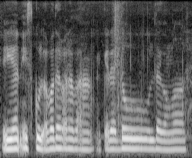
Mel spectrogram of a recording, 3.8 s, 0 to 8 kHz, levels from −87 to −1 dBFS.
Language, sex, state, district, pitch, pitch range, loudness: Chakma, female, Tripura, Unakoti, 180 Hz, 170-185 Hz, -15 LUFS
